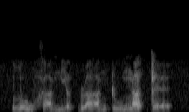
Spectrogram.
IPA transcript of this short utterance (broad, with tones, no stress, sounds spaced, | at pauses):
l o˧˥ w x a˨˩˦ ŋ j ə˦˥ k̚ ɹ aː˨˩ ŋ ʈ u˨˩˦ ŋ a˦˥ t̚ ʈ ɛ˨˩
